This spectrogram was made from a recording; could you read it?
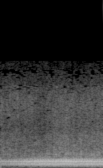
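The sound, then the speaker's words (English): A car engine roars loudly and steadily during a car chase on a road, a continuous low droning hum with a slight rise in intensity, and no one speaking over it. “Who's running this car?”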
